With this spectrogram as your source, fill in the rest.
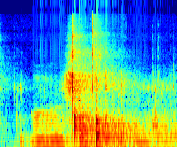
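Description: A spinning top is launched into a plastic arena with a sharp click.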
